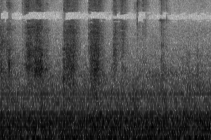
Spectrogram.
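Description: Near silence: faint room tone with a few soft, short ticks of a small glass dropper bottle being handled.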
